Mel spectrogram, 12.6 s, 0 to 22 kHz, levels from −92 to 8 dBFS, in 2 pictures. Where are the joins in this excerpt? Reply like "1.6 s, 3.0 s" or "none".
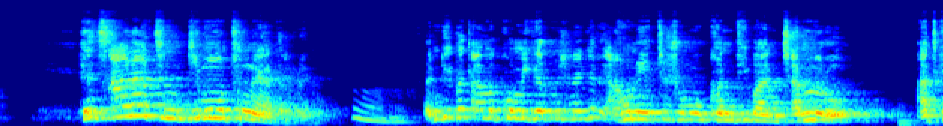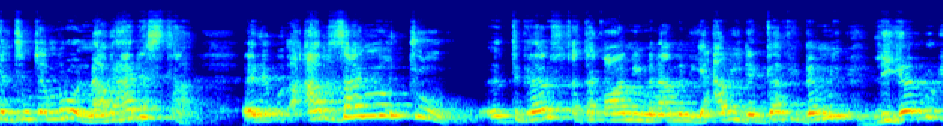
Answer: none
